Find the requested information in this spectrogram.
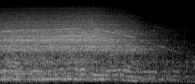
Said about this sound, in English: He peels the fruit and pops it into a blender in order to make a picante sauce.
